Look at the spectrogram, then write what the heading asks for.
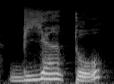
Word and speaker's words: bientôt: And then bientôt. Okay, remember you put this accent circumflex but you don't write it. You write it but you don't pronounce it. And then the final T is not pronounced.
